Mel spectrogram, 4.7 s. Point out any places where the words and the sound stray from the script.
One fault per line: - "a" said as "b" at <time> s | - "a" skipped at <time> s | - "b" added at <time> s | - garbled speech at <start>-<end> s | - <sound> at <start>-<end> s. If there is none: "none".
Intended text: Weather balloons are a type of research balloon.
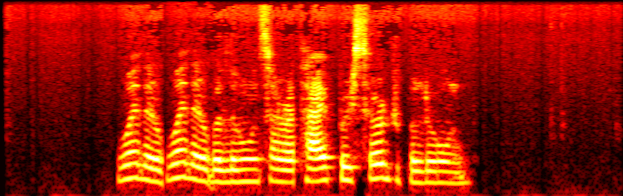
- "weather" added at 1.2 s
- "of" skipped at 2.5 s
